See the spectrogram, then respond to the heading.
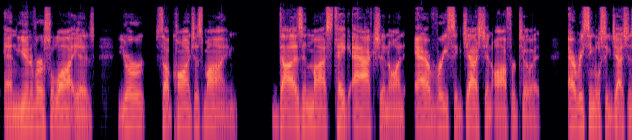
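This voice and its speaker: A man's voice: mid-range voice, fairly bright tone, clean tone, no room sound, clean studio sound. A man speaking as a motivational coach and host, teaching off the cuff in an emphatic way and repeating phrases for stress. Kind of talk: spontaneous motivational teaching talk.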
